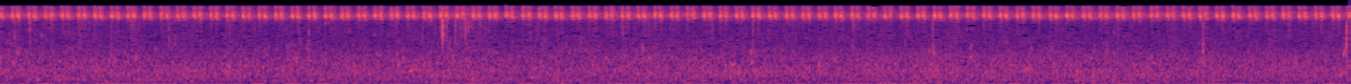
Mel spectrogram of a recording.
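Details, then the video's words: Crickets at night beside a river. A steady, high, shrill trill pulses rapidly and without a break. Crackling campfire snaps and the broad rush of flowing water sit underneath. "Crackling Fire, Crickets"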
